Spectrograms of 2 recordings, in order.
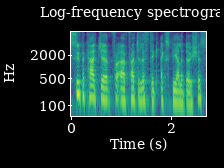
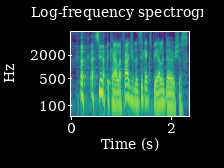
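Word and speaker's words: supercalifragilisticexpialidocious: You ducked up the pronunciation. It's super califragil. I also It's not so simple. Supercalifragilistic xpelidocious. There you go.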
